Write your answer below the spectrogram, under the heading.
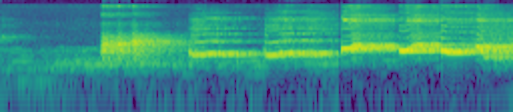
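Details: Caged female straw-headed bulbul singing a loud, continuous run of full, rich whistled notes that step up in pitch and end in bubbling warbles.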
